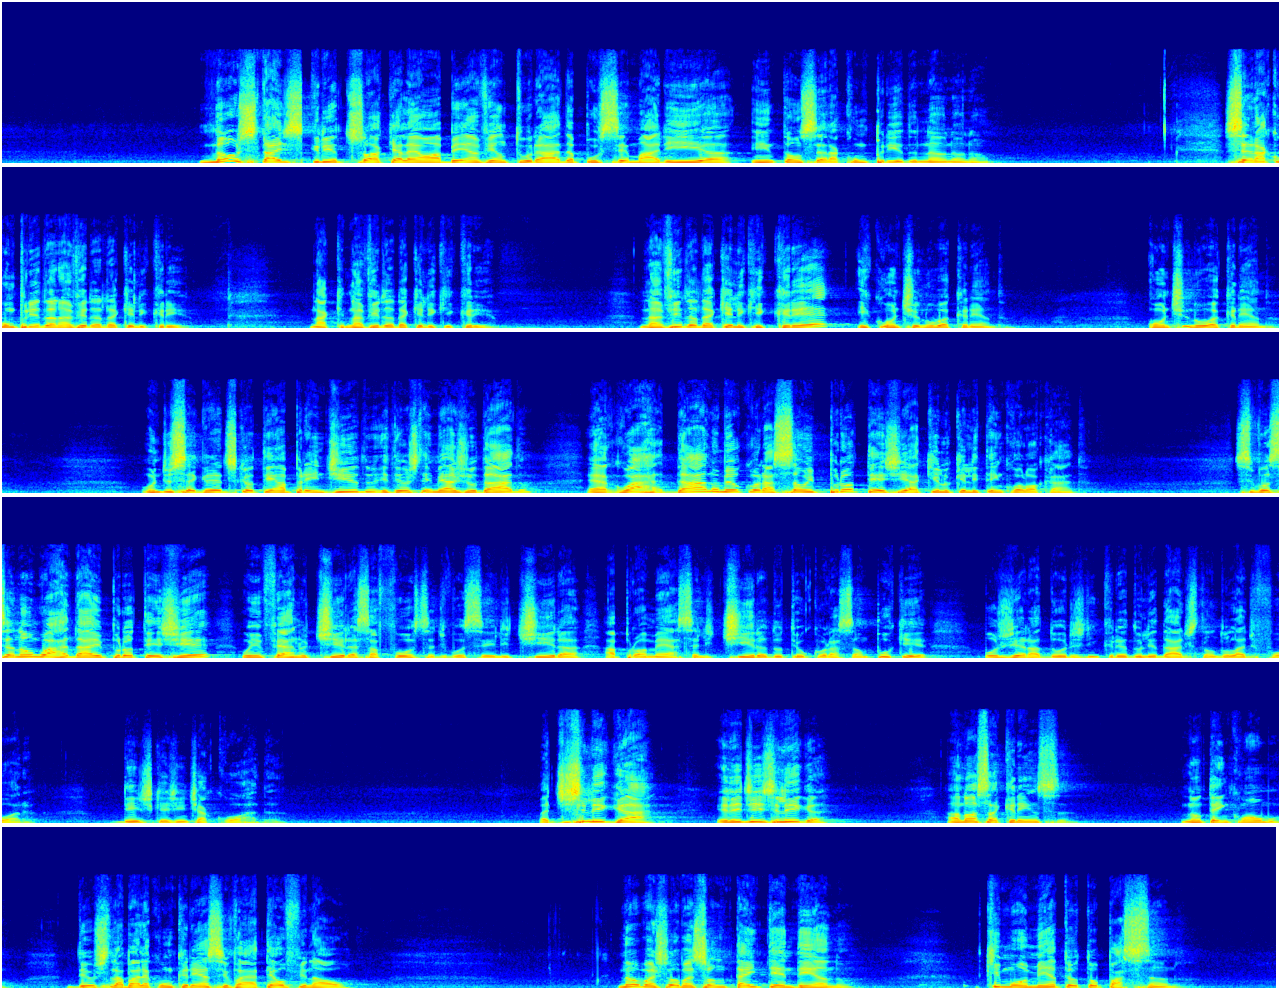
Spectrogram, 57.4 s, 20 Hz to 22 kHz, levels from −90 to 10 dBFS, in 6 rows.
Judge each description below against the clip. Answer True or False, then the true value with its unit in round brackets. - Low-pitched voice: False (190 Hz)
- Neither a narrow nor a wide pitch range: False (6.3 semitones)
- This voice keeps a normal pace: True (140 wpm)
